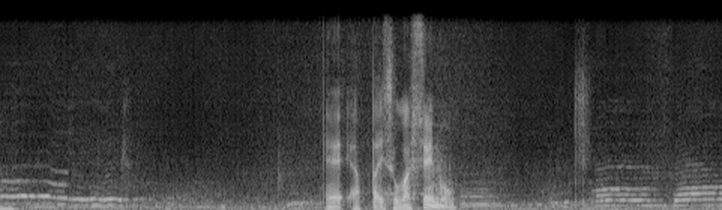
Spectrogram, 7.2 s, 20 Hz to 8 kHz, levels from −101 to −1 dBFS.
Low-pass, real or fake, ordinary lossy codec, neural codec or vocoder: 7.2 kHz; fake; none; codec, 16 kHz, 2 kbps, X-Codec, HuBERT features, trained on general audio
